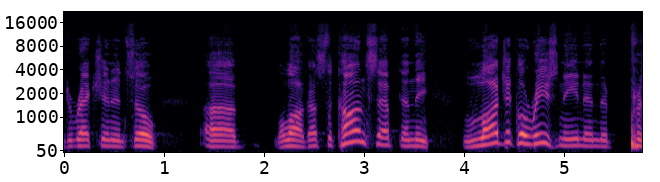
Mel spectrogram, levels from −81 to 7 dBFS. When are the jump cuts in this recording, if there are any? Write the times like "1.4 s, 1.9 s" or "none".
1.9 s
